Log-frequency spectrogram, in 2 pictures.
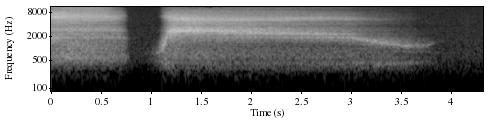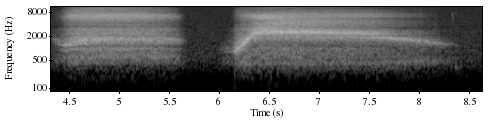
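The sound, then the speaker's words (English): Slow breathing in and out during a relaxation exercise: four long, airy breaths with a faint wheezy hiss, separated by short silences, the longer ones fading gradually as they end. “So let's breathe in and out a couple times.”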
